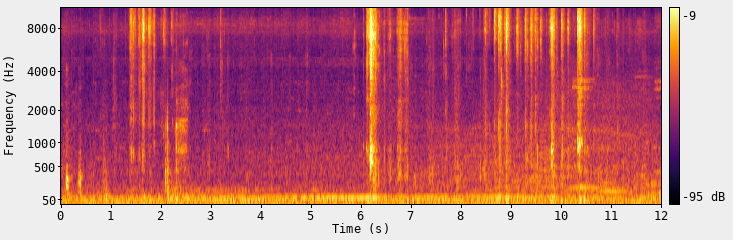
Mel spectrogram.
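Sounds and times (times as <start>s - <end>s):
crisp shells crunching: 1.2s - 2.1s, 5.8s - 10.8s.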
